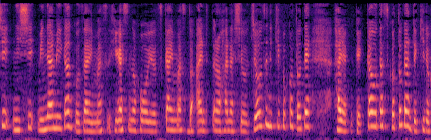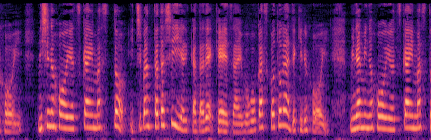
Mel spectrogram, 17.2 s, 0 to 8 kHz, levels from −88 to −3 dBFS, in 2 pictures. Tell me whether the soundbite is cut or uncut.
uncut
